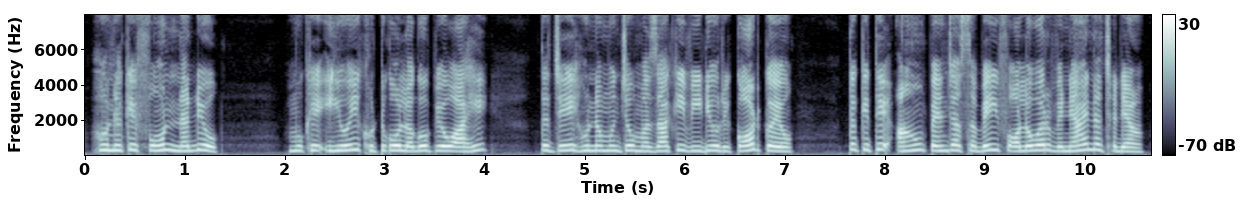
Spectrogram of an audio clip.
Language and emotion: Sindhi, fearful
